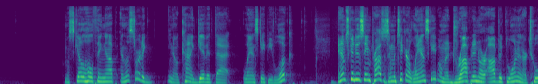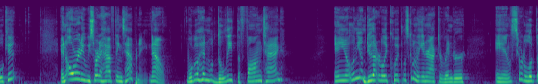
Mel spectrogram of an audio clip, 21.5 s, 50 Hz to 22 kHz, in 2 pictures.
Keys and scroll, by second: 4.1 space, 15.2 Delete, 17.8 ctrl+z, 18.6 alt+r.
